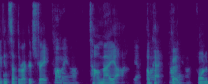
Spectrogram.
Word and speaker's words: Tamaya: So, but Tamaya, what's the correct pronunciation so we can set the record straight? Tamaya.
